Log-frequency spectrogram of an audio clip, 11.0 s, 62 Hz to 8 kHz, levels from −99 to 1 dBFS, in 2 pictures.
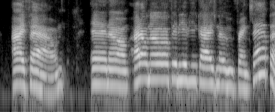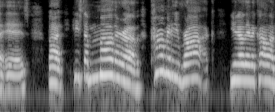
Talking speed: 165 wpm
